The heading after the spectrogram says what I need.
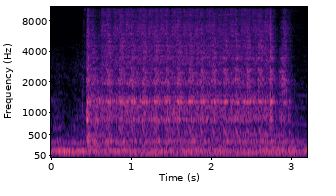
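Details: Mitsubishi Mirage G4 automatic: starter cranks the petrol engine at an even beat for a few seconds but it never fires; check engine light slow to come on, scanner cannot connect.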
